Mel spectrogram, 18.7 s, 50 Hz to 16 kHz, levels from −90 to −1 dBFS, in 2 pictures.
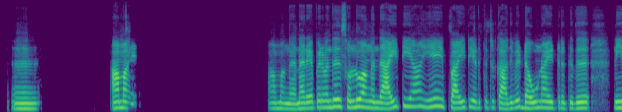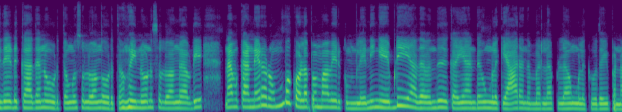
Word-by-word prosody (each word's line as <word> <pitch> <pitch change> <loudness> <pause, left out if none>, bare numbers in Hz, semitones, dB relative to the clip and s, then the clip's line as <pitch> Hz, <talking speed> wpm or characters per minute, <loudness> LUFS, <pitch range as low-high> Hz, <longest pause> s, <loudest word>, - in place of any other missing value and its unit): அ. 175 -1 -1 1.1
ஆமாங்க. 200 +10 +1 2.1
ஆமாங்க. 180 -2 -2
நெறைய 185 +2 +1
பேர் 210 0 0
வந்து 225 +2 +2 0.2
சொல்லுவாங்க. 220 0 +3
இந்த 185 -1 +2 0.2
ஐடியா, 245 +1 -3 0.3
"ஏன் 250 0 +1
இப்போ 210 - -4
ஐடி 210 +2 -6
எடுத்துகிட்டு 200 0 -8
இருக்க 195 -3 -2
அதுவே 185 +6 -2
டவுன் 195 +3 +1
ஆகிட்டு 195 -1 -1
இருக்குது. 185 +1 0 0.5
நீ 200 - +2
இதை 205 0 +3
எடுக்காதன்னு." 200 0 0
ஒருத்தவங்க 190 +1 -2
சொல்லுவாங்க. 195 0 +1
ஒருத்தவங்க 195 +5 +2
இன்னொன்னு 205 +1 0
சொல்லுவாங்க. 190 -1 0
அப்படி 205 +5 -1 0.5
நமக்கு 225 0 +2
அந்நேரம் 245 +4 +2
ரொம்ப 280 +9 0
குழப்பமாகவே 225 -1 +2
இருக்கும்லே, 175 -2 -1
நீங்க 220 0 +1
எப்படி 270 +7 +2 0.2
அத 190 - +1
வந்து 205 +3 0 0.2
கையாண்டு 185 +1 0
உங்களுக்கு 185 -2 0
யார் 185 +2 0
அந்த 170 -1 -4
மாதிரிலாம், 170 0 -3
அப்படிலாம் 170 0 -1
உங்களுக்கு 165 -1 -2
உதவி 165 0 -1
பண்ணா 155 -1 -1
195 Hz, 145 wpm, -22 LUFS, 180-215 Hz, 2.1 s, சொல்லுவாங்க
